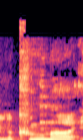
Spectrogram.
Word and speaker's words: Lacuma: Now, way back in 2001, you founded an operation called Lacuma Films. Did I say it properly? – You said it properly. Lacuma is a Peruvian fruit.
